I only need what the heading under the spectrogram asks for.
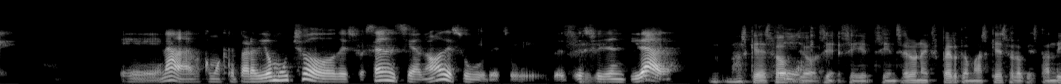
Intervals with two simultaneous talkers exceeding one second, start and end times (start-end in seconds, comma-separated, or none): none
